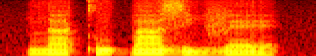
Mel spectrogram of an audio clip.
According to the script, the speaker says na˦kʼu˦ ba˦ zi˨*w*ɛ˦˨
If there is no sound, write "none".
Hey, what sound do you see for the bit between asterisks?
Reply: v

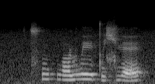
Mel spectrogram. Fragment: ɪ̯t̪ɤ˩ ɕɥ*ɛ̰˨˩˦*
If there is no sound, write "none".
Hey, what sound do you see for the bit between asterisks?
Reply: ɛ̰˨˩˦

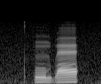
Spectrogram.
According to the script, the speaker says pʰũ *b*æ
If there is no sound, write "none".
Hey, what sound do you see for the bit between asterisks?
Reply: b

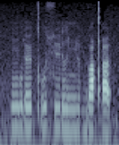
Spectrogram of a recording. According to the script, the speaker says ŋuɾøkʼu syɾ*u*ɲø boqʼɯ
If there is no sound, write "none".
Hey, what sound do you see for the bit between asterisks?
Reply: ɯ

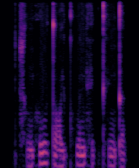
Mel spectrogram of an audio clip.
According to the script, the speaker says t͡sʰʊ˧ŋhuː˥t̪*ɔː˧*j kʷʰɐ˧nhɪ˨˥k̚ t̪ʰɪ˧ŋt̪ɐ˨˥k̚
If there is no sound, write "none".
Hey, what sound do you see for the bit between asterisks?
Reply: ɔː˧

